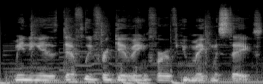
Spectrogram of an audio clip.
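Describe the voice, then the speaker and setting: Music plays in the background as a man talks at a fairly low pitch. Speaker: film photographer. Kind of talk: casual review talk to camera.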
